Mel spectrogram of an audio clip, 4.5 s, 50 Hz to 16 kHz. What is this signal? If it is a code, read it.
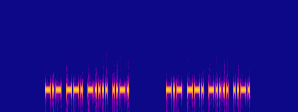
Morse code, heard as a keyed tone, about 43 wpm, 700 Hz. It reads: KG6F KG6F
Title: USA Call Signs - 4 Characters - Repeated 2x - 45wpm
